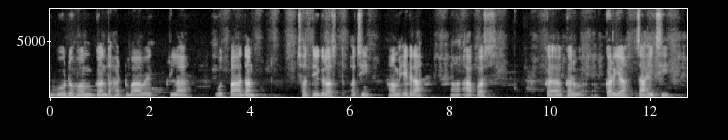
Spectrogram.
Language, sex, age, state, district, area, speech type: Maithili, male, 18-30, Bihar, Araria, rural, read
